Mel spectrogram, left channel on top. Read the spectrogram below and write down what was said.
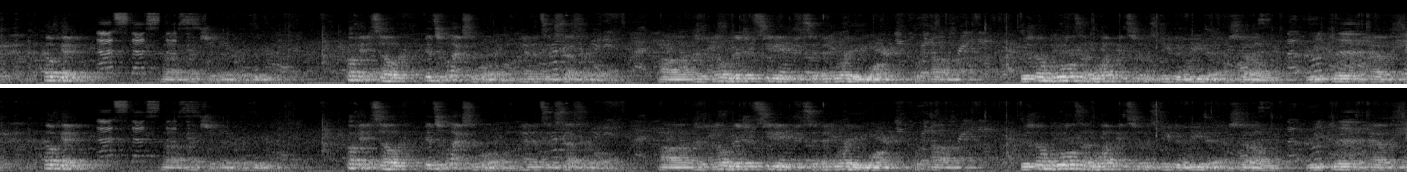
Okay. Okay, so it's flexible and it's accessible. There's no rigid seating, you can sit anywhere you want. There's no rules on what instruments need to be there, so we could have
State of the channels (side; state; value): both; normal; correlation 0.90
